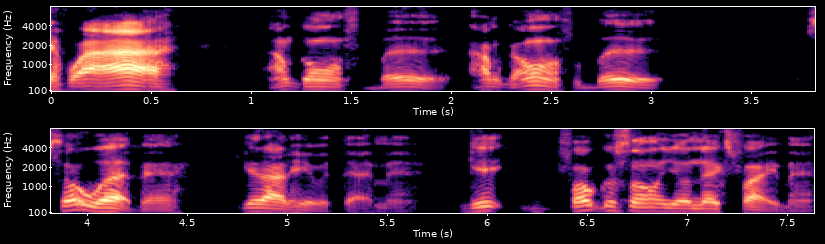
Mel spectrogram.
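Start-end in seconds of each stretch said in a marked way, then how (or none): 0.0-3.0 slow, steady, deliberate declaring tone. Mocking a fighter's comment about Bud Crawford: imitating Errol Spence. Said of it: "I'm trying to say how he would say it".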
